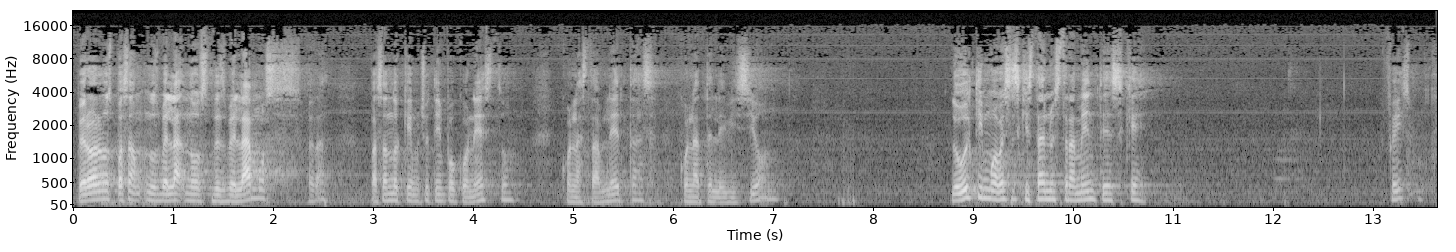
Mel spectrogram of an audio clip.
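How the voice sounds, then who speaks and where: A male pastor preaching a sermon to his congregation, asking them rhetorical questions and moving between hushed asides and loud, emphatic lines. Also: medium pitch, normal speed, long pauses, slight background noise. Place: church sanctuary. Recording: long hall reverb.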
